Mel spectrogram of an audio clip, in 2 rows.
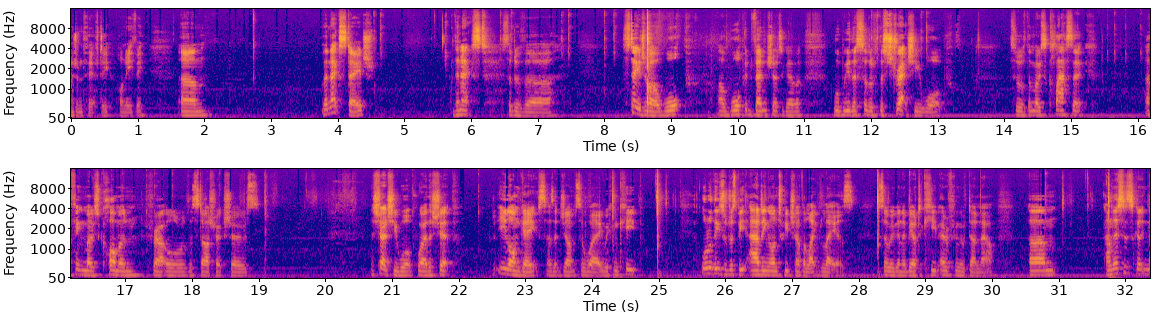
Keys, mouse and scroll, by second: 4.5 click, 6.4 click, 7.3 click, 8.0 click, 12.0 click, 12.7 click, 13.5 KP_0, 14.4 scroll down 2, 14.8 middle click, 15.2 scroll up 2, 15.5 shift+middle click, 15.8 shift+middle click, 15.9 scroll down 1, 16.5 shift+middle click, 16.8 middle click, 17.0 scroll down 1, 17.3 shift+middle click, 17.5 middle click, 17.9-18.3 scroll down 1, 18.3 middle click, 21.3-22.3 middle drag, 24.3 KP_0, 25.0 space, 28.3 space, 28.8-30.8 drag, 31.7 KP_0.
